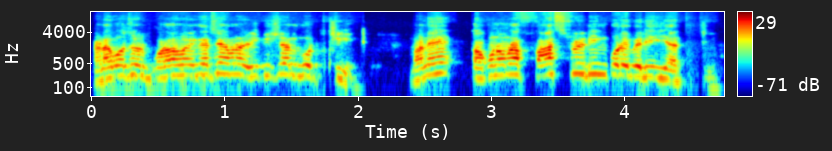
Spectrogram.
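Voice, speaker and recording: A man's voice: very high voice, quick pace, pushed and bright, no echo, low-quality recording. A man teaching an exam-prep lesson. He explains in Bengali mixed with English terms and keeps checking that the class is following.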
